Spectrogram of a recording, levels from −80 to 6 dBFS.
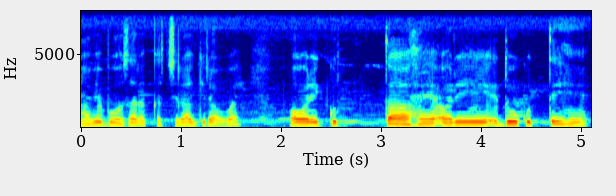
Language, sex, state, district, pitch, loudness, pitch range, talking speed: Hindi, female, Assam, Sonitpur, 205 Hz, -17 LUFS, 195-215 Hz, 190 wpm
